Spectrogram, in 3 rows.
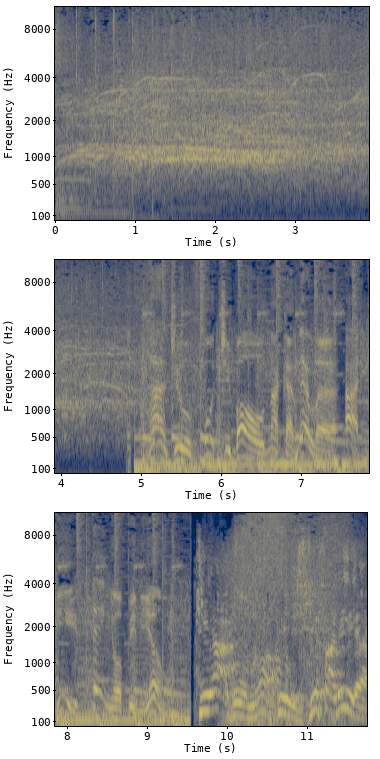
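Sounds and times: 
faint whoops: 0.0 - 4.9
audience applause: 0.0 - 5.0
speech: 5.2 - 11.7.

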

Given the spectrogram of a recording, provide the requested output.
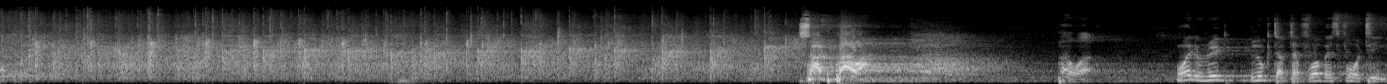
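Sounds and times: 
large audience applause: 0.0 - 10.1
speech: 8.0 - 8.7, 11.8 - 13.8.

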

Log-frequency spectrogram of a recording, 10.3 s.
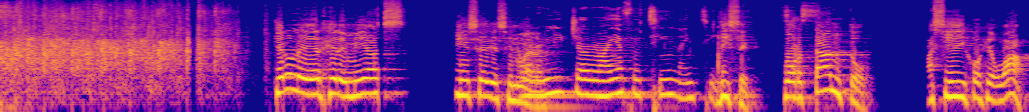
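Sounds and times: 
audience applauding: 0.0 - 2.8
speech: 2.8 - 10.2.

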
